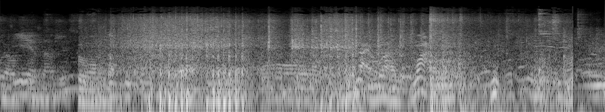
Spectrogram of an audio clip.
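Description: Crowd of people talking over one another at close range, with a dense rapid clattering and rattling that starts suddenly about a second in.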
